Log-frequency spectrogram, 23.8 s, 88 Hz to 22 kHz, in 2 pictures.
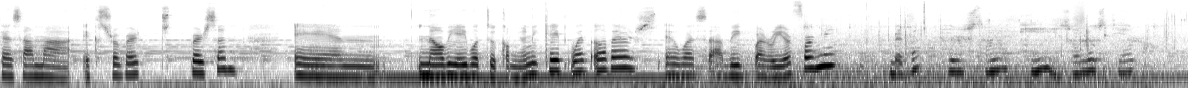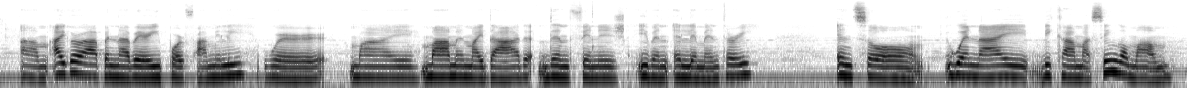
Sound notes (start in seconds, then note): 8.5 speaking in Spanish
